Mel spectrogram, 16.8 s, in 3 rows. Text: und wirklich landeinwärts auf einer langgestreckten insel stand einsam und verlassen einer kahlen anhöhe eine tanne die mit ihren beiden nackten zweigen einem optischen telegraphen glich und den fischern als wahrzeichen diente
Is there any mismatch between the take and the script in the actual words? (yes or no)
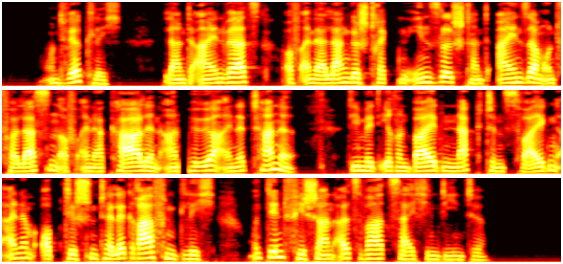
yes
